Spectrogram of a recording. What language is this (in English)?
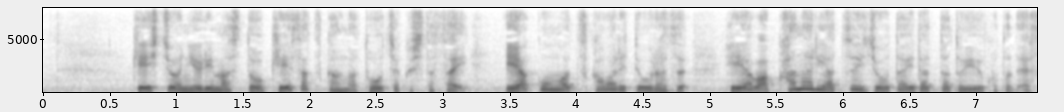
Japanese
